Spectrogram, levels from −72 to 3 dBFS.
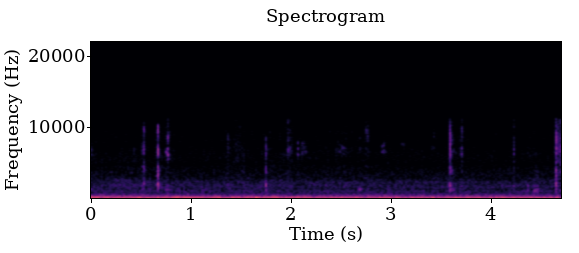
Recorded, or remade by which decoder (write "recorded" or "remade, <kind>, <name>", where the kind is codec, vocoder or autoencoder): recorded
